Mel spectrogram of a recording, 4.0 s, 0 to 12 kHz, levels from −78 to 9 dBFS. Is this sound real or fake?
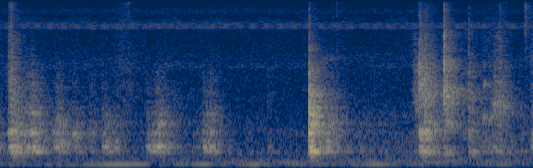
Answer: real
